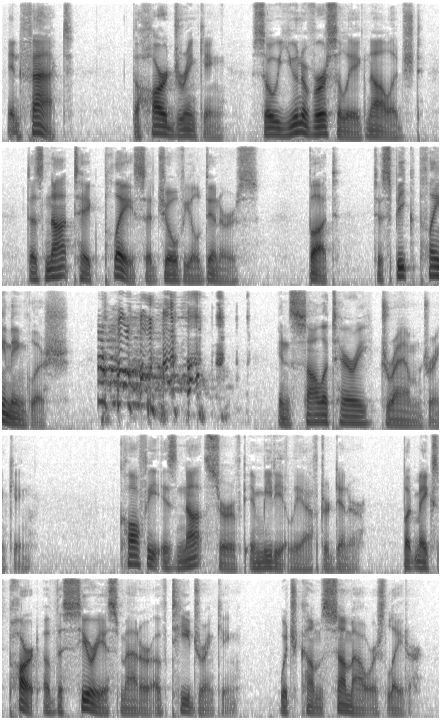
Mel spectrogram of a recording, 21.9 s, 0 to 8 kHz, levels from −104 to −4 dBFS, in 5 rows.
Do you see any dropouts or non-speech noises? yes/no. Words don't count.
yes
